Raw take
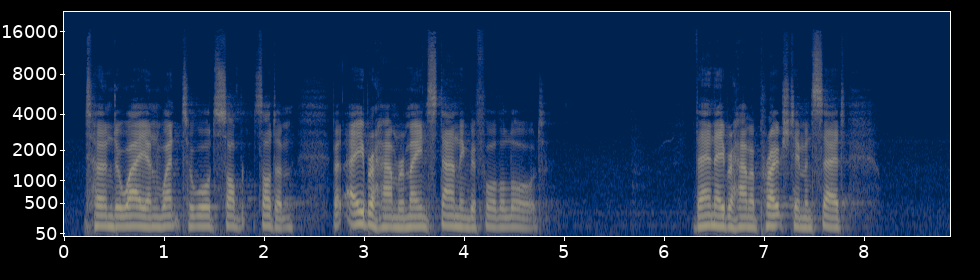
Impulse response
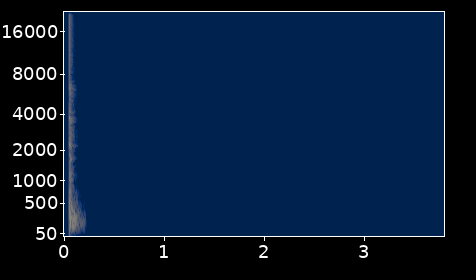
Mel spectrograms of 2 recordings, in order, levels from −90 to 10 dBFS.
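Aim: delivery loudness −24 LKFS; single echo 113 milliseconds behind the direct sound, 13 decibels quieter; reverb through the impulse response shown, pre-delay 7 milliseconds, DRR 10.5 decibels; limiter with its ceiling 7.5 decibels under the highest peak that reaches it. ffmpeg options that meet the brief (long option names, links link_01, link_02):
-filter_complex "[0:a]alimiter=limit=-17dB:level=0:latency=1,aecho=1:1:113:0.224,asplit=2[link_01][link_02];[1:a]atrim=start_sample=2205,adelay=7[link_03];[link_02][link_03]afir=irnorm=-1:irlink=0,volume=-16dB[link_04];[link_01][link_04]amix=inputs=2:normalize=0,volume=6.5dB"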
